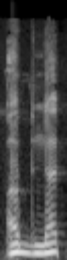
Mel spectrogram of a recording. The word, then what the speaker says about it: Hobknobs: Alors, Obnot, on va dire ça comme ça. Ça s'écrit H-O-B-K-N-O-B-S.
